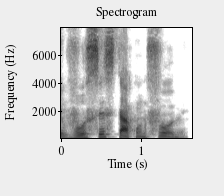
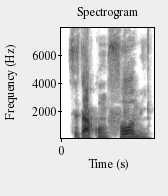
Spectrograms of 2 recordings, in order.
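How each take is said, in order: First: Said in the usual way. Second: "tá" clipped, você as se, louder; casual você tá com fome; reduced tá. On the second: Shown as a demonstration. ("tá" curto, mais forte) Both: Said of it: "Por exemplo".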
